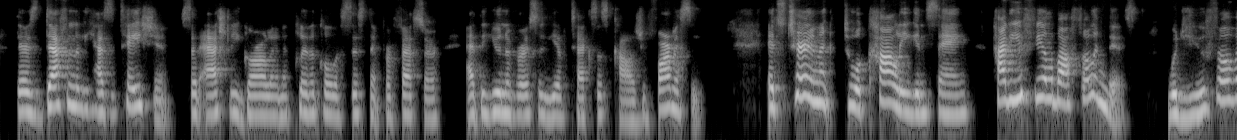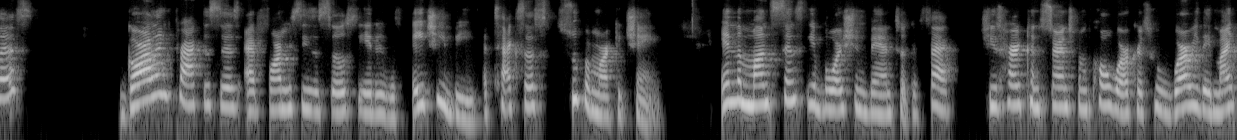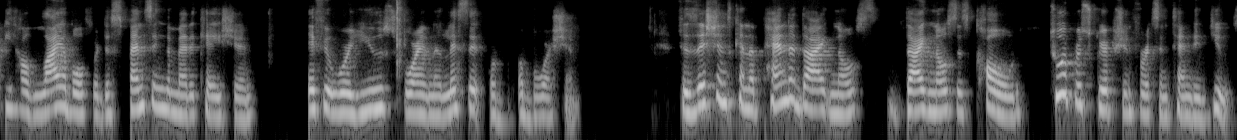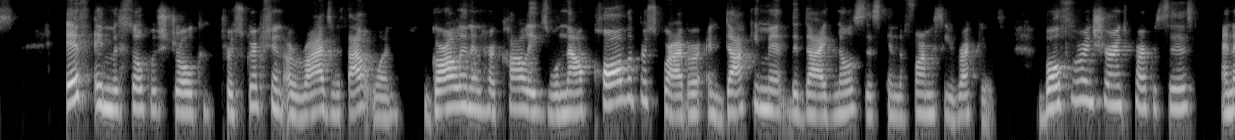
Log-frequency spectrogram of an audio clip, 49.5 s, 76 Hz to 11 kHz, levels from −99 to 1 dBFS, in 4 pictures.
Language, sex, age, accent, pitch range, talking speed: English, female, 40-59, American, 190-250 Hz, 150 wpm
